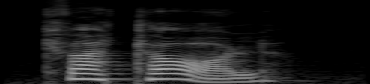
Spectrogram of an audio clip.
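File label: "kvartal", Swedish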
